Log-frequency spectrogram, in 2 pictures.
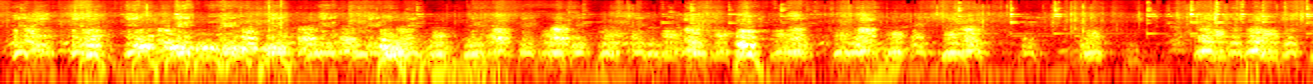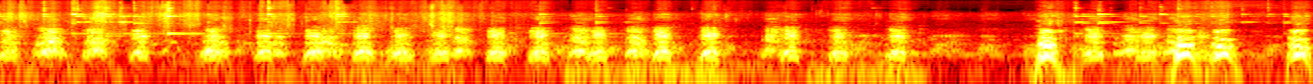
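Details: Nepalese Bhote Kukur guard dogs raise an alarm over a possible leopard or wild boar. Dense, rapid, overlapping barking runs almost without a break, with a couple of short lulls.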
